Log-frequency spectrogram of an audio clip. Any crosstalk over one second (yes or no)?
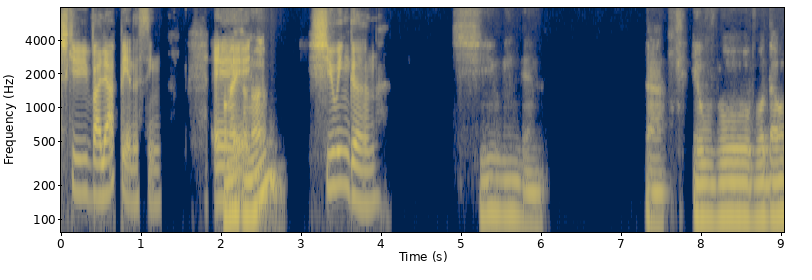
no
